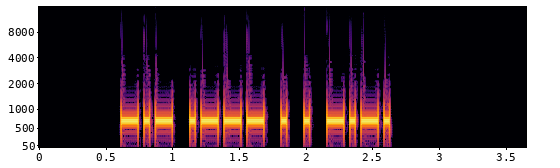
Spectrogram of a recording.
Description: Morse code, heard as a keyed tone, about 29 wpm, 700 Hz. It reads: KJEEC
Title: Code Groups - 5 Letters - 28wpm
